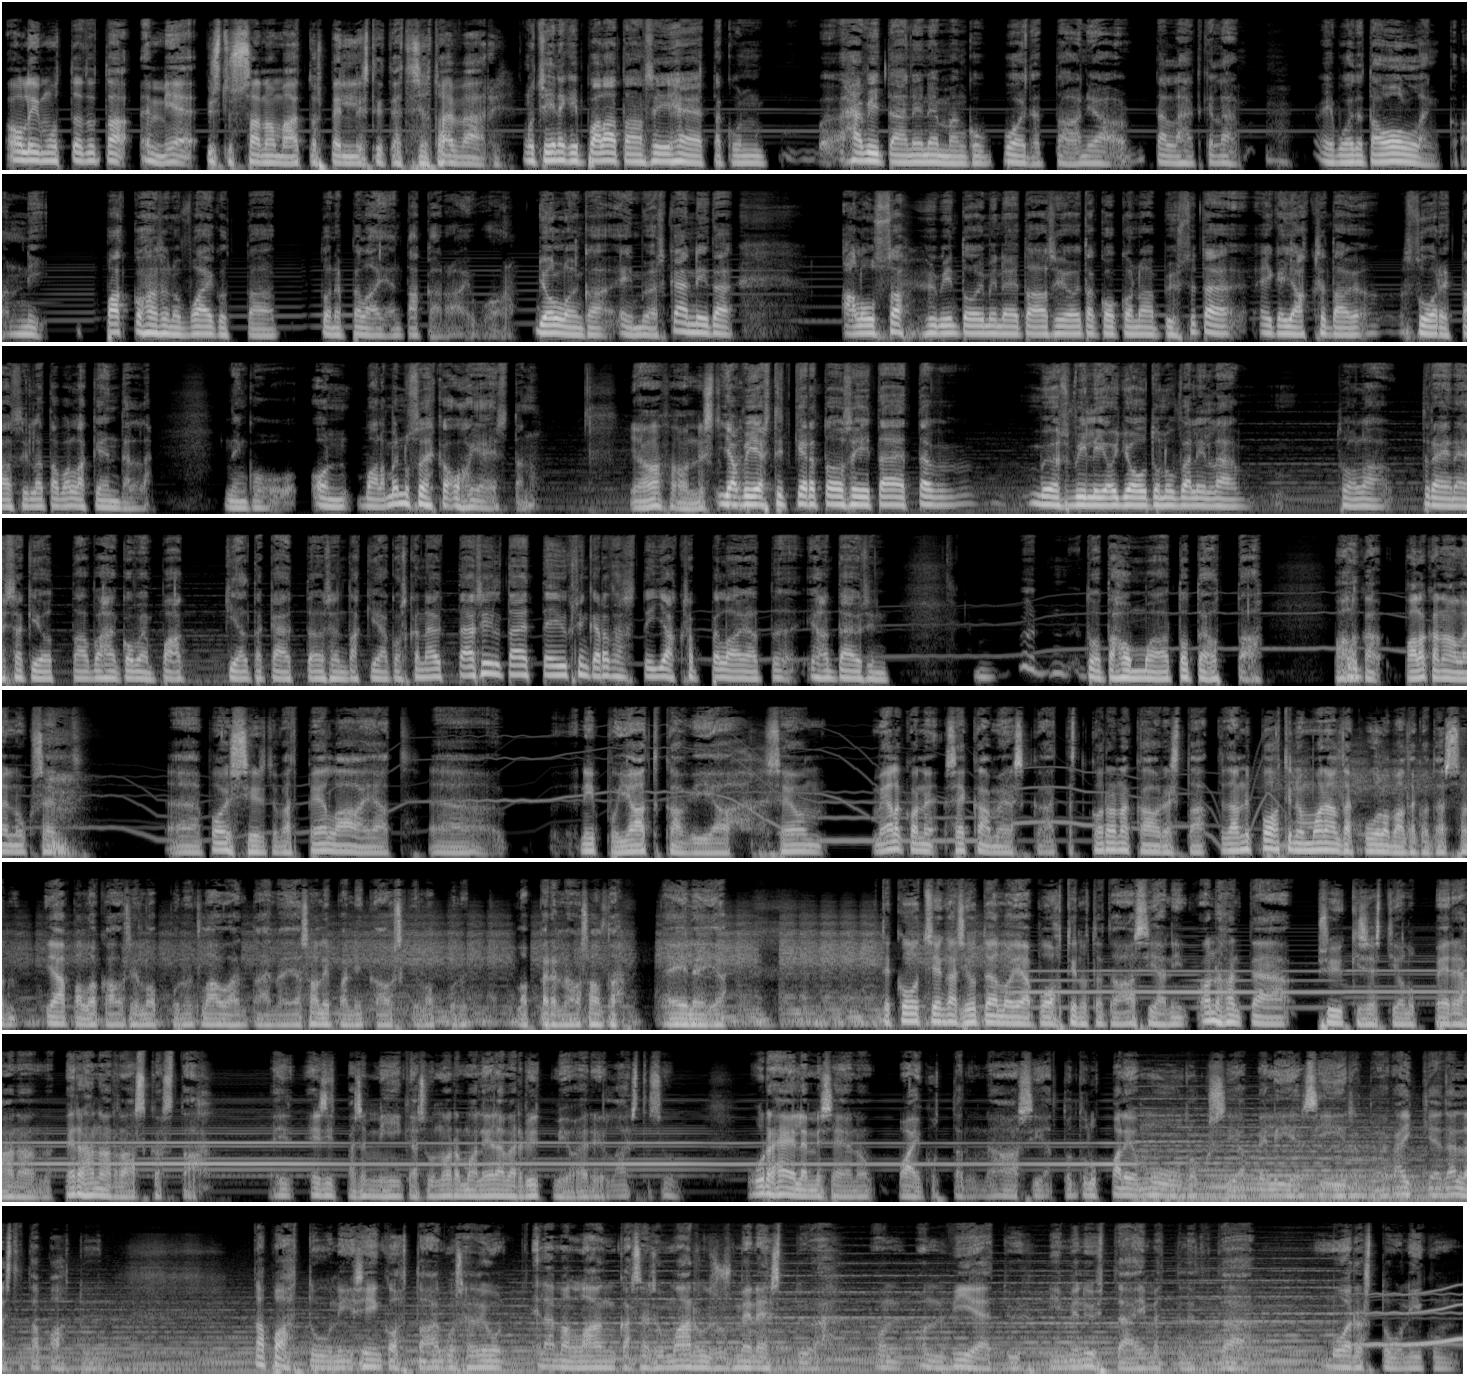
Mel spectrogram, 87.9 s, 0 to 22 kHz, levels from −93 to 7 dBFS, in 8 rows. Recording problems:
background music; noticeable; throughout; 10 dB below the speech

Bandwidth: 15 kHz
